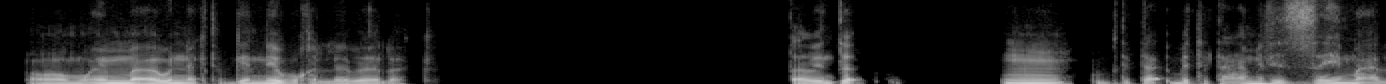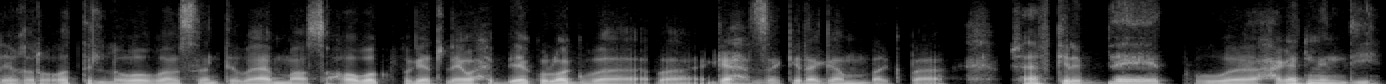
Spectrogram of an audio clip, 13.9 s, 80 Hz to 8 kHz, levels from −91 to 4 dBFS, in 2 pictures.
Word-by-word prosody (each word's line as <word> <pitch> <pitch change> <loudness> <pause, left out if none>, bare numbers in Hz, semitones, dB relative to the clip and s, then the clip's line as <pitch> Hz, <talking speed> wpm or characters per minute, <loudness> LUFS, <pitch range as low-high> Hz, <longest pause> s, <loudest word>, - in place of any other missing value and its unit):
آه، 90 0 0
مهم 100 +3 +5
أوي 95 +3 +6
إنك 95 -2 +1
تتجنّبه 95 +1 +2
خلِّ 90 0 -3
بالك. 90 0 -3 1.7
طيب 95 - +3
أنت 100 +1 +2 0.7
امم، 105 -3 +4
بتتع - - -5
بتتعامل 130 +9 -1
إزاي 100 +2 +1
مع 105 -5 +2
الإغراءات 90 +2 -3
اللي 85 -1 -5
هو 95 +1 +2
بقى 95 +1 0
مثلًا 95 +1 -3
تبقى 90 - -5
قاعد 95 +1 +2
مع 95 -4 -1
صحابك، 95 +1 +1
وفجأة 95 - -1
تلاقي 95 +1 -2
واحد 95 0 -3
بياكل 95 -1 +1
وجبة 90 -3 +1
بقى - - -5
جاهزة 85 -1 -1
كده 90 +1 -1
جنبك 90 -1 -4
بقى، - - -6 0.3
مش - - -6
عارف - - +1
كريبات 90 +2 0
وحاجات 90 +11 0
من 95 -7 +2
دي، 90 +2 -6
95 Hz, 170 wpm, -24 LUFS, 90-100 Hz, 1.7 s, أوي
